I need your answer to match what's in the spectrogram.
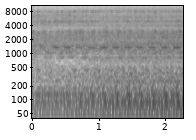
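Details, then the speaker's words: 2005 Ford Excursion Limited 6.0L Powerstroke diesel 4WD, freshly rebuilt engine, 138k miles, heard from the rear: steady, even idle with a smooth low clatter, no knocks or surging; not too loud, normal idle. "Sounds really good. Not too loud. Just sounds nice."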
